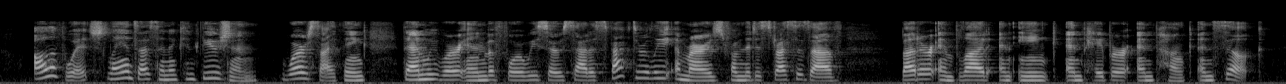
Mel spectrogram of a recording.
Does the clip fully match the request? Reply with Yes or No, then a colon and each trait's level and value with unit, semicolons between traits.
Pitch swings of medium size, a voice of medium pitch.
No: average, 3.9 semitones; high, 195 Hz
